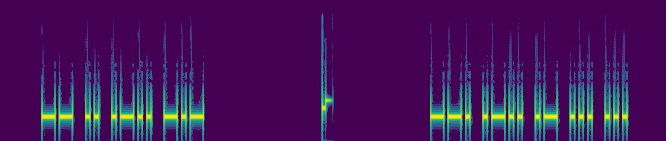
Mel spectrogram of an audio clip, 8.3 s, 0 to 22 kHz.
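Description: Morse code at 22 words per minute, sending words from a list of the top 1251-1500 common words: crisp mid-pitched beeps keyed in quick short and long pulses, two bursts separated by a pause broken by a single faint click.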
